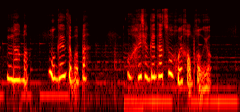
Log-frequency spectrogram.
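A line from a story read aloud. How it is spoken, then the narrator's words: Tearful question. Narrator (Chinese): 尹琛经常哭着问李丹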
